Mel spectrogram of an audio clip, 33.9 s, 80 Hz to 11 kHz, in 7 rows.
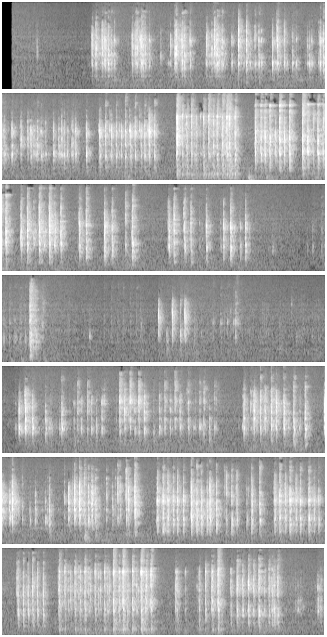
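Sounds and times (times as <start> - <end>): keyboard typing clicks: 15.8 - 18.1, 19.6 - 33.9.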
